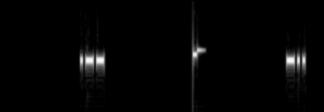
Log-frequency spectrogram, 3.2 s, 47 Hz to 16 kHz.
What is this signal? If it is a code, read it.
Morse code, heard as a keyed tone, about 47 wpm, 700 Hz. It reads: W D
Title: Single Letter-Number Alt 45wpm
